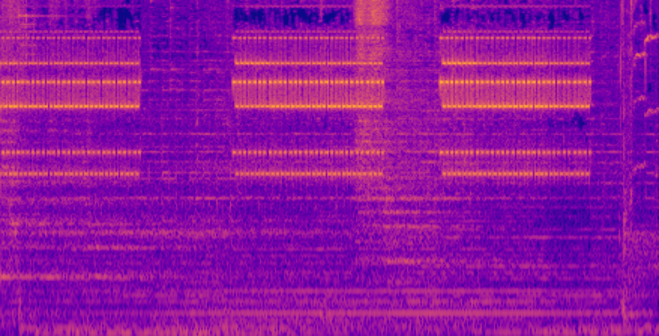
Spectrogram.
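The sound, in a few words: phone ringing unanswered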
